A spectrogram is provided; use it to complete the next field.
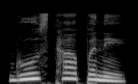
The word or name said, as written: ಭೂಸ್ಥಾಪನೆ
